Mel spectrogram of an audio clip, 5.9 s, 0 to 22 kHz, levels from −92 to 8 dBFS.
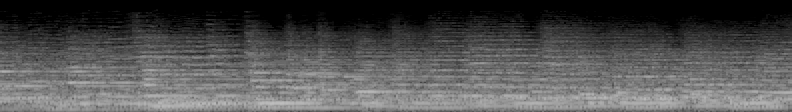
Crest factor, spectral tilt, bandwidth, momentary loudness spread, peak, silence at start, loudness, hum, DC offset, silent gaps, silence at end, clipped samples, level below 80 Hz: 14 dB; -6.5 dB/octave; 10.5 kHz; 4 LU; -10 dBFS; 0 s; -24 LUFS; none; under 0.1%; none; 0 s; under 0.1%; -46 dBFS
